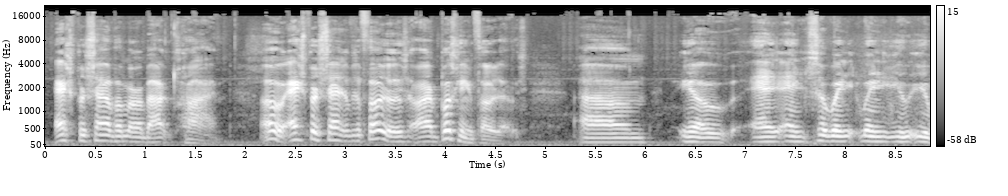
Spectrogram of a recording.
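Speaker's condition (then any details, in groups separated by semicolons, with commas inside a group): Tongue cancer surgery; slight slur, talks okay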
